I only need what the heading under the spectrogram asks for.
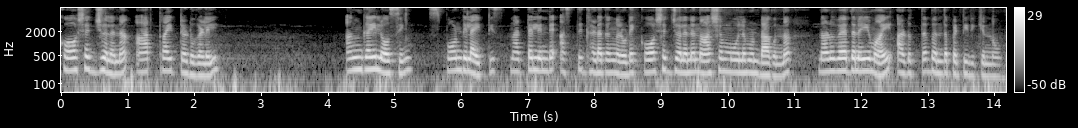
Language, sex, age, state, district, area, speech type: Malayalam, female, 30-45, Kerala, Kannur, rural, read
